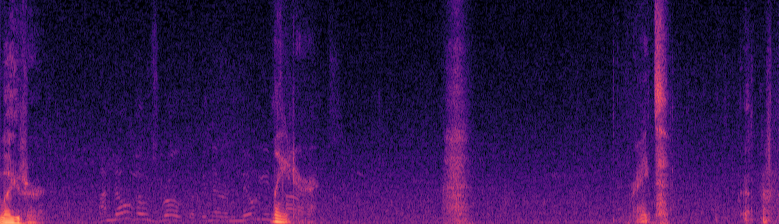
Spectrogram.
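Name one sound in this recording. A girl answers quietly.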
